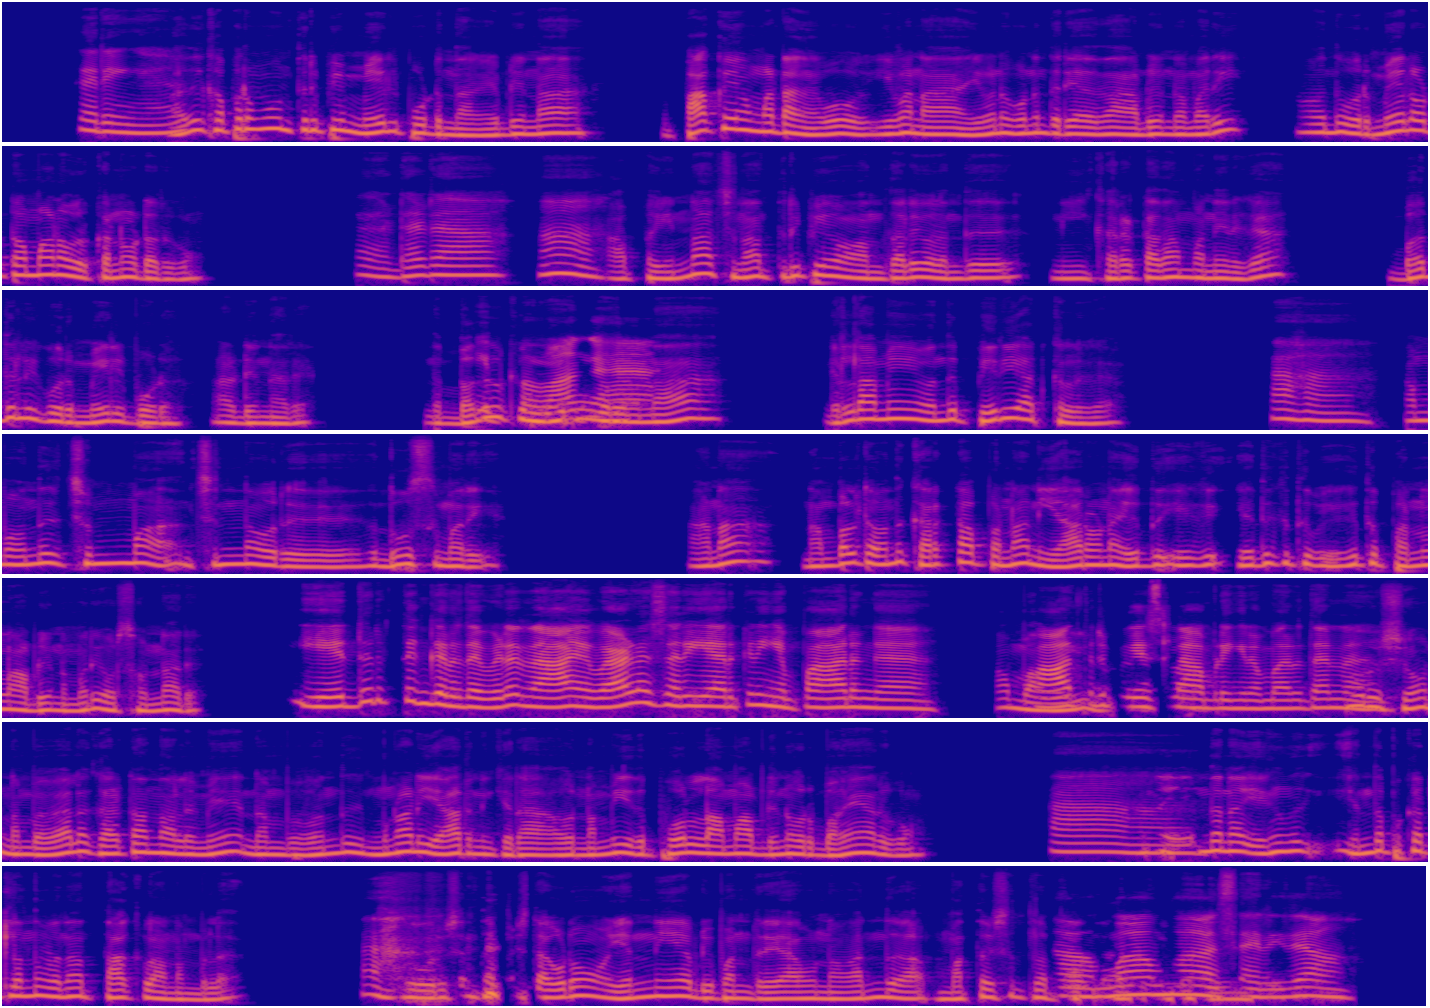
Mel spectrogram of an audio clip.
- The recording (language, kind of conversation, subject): Tamil, podcast, சிக்கலில் இருந்து உங்களை காப்பாற்றிய ஒருவரைப் பற்றி சொல்ல முடியுமா?
- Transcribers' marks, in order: in English: "மெயில்"; surprised: "அடடா! ஆ"; in English: "மெயில்"; other background noise; in English: "மெயில்"; "எதுத்துட்டு" said as "எதுக்கு துக்கு"; "எதுத்து" said as "எகுத்து"; laugh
